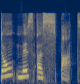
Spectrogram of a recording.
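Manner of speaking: emphatic, pointed stress on every single word. Retelling what Amy said about spraying the vines: imitating Amy emphasizing. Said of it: "And she emphasized".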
